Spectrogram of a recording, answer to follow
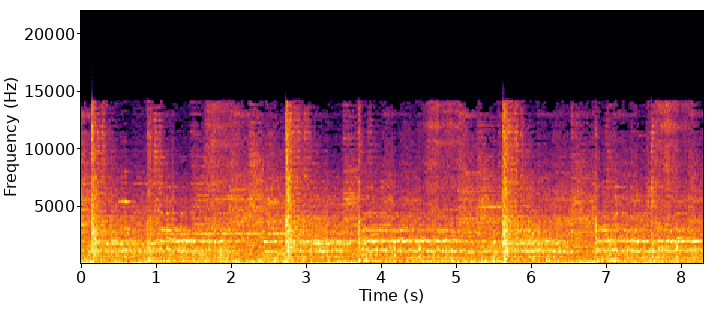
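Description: Loaded barbell set down on the floor between deadlift reps: a sharp clank of the weight plates three times, about three seconds apart, over steady background music.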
